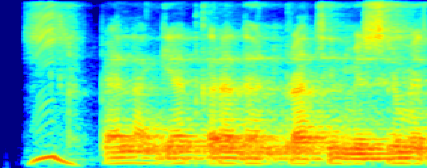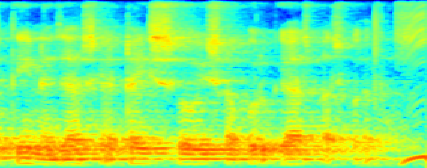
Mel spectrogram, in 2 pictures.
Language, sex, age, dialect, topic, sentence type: Hindi, male, 18-24, Marwari Dhudhari, banking, statement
